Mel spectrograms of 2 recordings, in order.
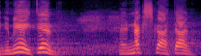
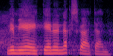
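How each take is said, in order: First: Firm, punched first word; with authority. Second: Said in the usual way. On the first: Shown as a demonstration. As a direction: say it like you mean it. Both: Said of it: "say it with authority".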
